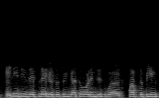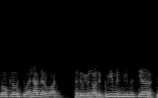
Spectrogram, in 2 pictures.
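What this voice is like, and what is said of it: French accent in English. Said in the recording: “You're French, aren't you? ... Without that accent”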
